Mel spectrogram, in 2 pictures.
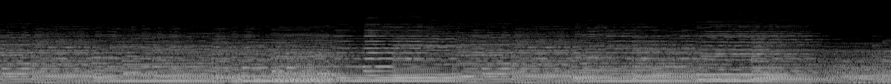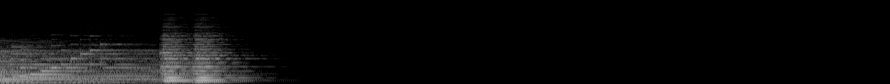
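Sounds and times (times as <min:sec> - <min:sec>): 
piano quartet remix: 0:00.0 - 0:11.5.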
